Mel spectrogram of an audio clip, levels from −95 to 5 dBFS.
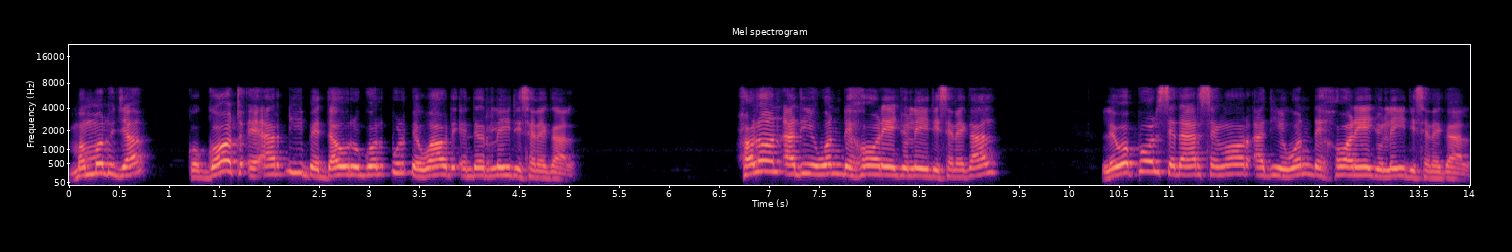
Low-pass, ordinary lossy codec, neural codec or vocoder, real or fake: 7.2 kHz; none; autoencoder, 48 kHz, 128 numbers a frame, DAC-VAE, trained on Japanese speech; fake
